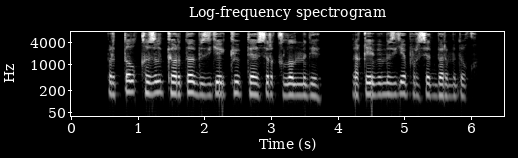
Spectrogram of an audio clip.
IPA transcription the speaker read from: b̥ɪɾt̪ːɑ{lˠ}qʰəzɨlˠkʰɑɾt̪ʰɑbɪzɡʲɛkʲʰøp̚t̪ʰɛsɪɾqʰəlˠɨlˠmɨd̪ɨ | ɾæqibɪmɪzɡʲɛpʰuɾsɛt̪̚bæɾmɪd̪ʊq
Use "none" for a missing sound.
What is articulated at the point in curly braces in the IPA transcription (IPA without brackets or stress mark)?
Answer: lˠ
